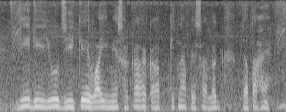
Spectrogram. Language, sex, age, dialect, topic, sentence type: Hindi, male, 18-24, Marwari Dhudhari, banking, statement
